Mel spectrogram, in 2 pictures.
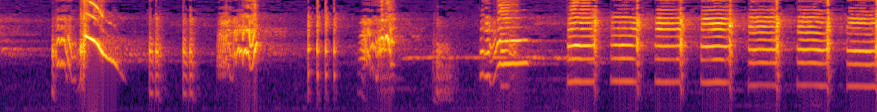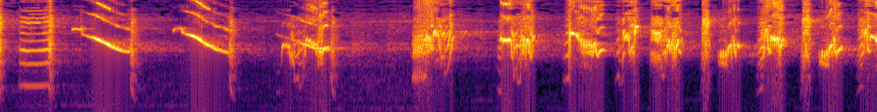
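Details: Caged Javan myna from Thailand in lively varied song: harsh squawks open, then a long rapid train of pure repeated piping notes, followed by descending whistles and more grating chatter.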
